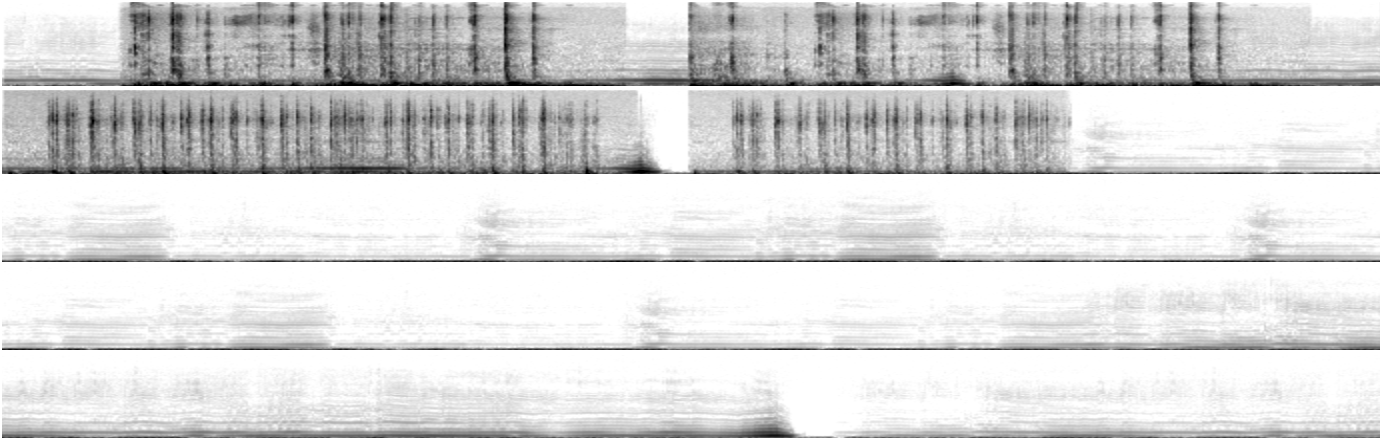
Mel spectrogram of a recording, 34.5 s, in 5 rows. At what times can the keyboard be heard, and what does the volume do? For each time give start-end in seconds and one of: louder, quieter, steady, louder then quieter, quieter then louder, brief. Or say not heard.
0.6-12.2 quieter.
